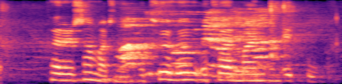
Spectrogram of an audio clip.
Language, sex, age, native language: Icelandic, female, 30-39, Icelandic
